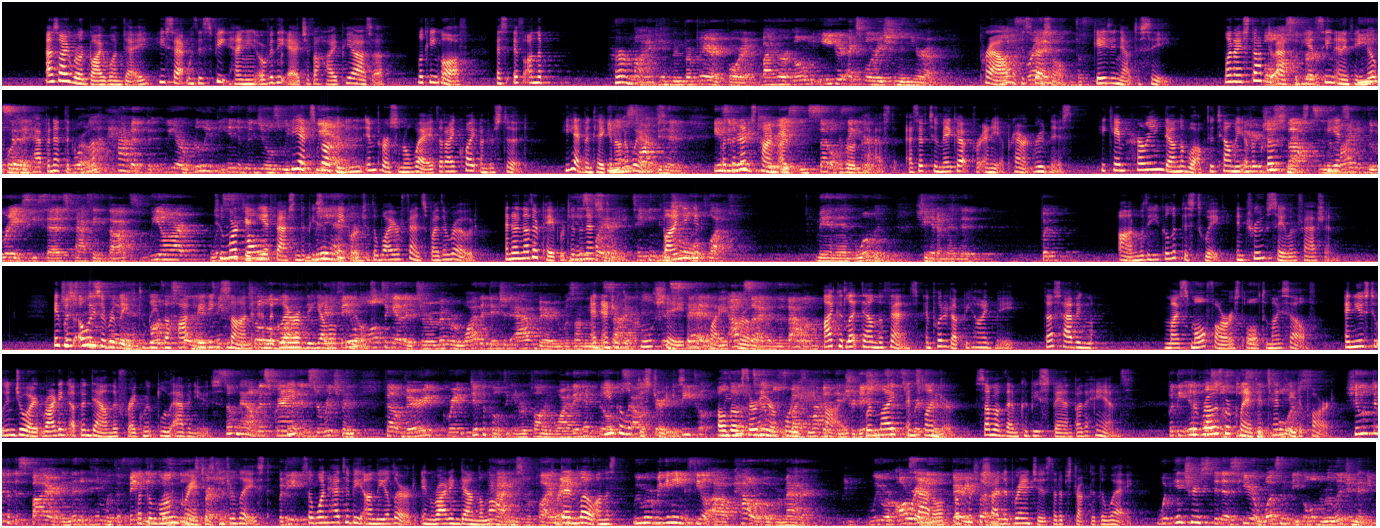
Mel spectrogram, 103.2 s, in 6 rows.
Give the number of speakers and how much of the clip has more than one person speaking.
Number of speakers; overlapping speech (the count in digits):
2, about 32%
